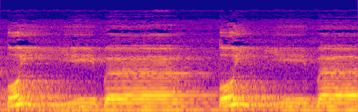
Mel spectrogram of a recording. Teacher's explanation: ba, dia berbaris fathatain di akhir kalimat, maka dia dibaca panjang selama 2 ketukan ya, karena dia hukum bacaan mad iwad.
